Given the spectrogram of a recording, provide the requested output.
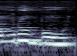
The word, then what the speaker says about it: urubu: Embora eu saiba que a sílaba tônica é a sílaba bu, embora eu saiba que esta é a minha sílaba tônica, eu não vou inserir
